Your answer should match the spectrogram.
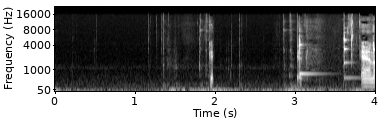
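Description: A quiet pause, then near the end two short chime-like tones, a higher one and then a lower one.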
